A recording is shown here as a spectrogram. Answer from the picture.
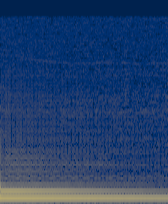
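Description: Steel-string acoustic guitar's final strummed chord ringing out, its notes held steady and slowly fading.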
